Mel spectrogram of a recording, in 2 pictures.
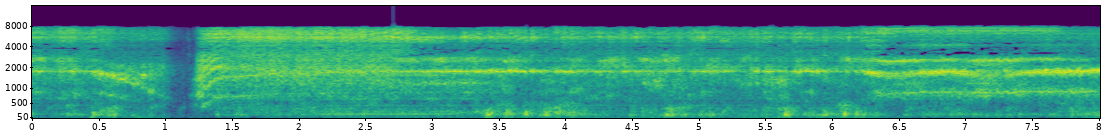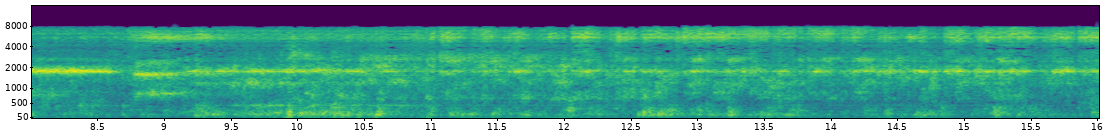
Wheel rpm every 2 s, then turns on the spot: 140, 230, 230, 220, 230, 230, 230, 230.
none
